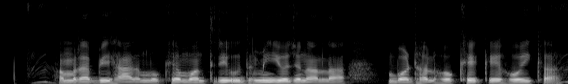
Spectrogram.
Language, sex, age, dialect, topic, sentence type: Bhojpuri, male, <18, Northern, banking, question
